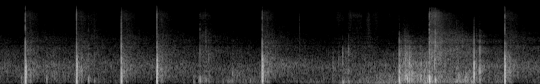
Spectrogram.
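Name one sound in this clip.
Fireworks crackle and fizz in the sky.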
